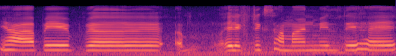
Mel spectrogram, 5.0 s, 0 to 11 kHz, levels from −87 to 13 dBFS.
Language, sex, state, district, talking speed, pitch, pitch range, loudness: Hindi, female, Maharashtra, Gondia, 95 wpm, 250 Hz, 245-260 Hz, -14 LUFS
